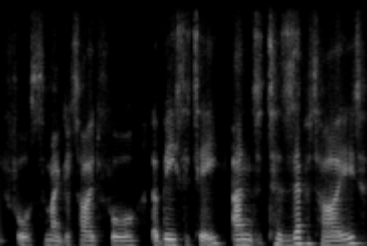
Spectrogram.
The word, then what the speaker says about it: tirzepatide: So Ozempic, Wegovy, and then the new one, Mounjaro, which is, if I can pronounce this right, tirzepatide. – Tirzepatide, exactly. And tirzepatide is a GLP plus, so to speak.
